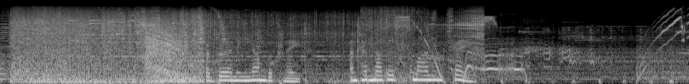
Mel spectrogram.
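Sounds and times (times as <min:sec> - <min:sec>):
car exploding with a loud blast: 0:00.1 - 0:02.2
speech: 0:02.1 - 0:04.9
laughter: 0:05.0 - 0:06.6.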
